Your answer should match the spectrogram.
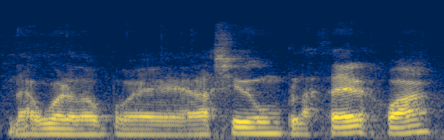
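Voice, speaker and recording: Polite male interviewer, mid-pitched voice. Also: steady tone, normal speed, slight background noise. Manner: polite, prompting with short questions. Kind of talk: informal on-location interview.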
